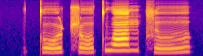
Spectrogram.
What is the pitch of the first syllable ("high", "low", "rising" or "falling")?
rising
